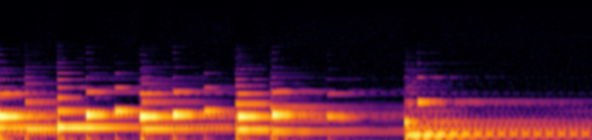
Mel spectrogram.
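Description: Background solo piano music: a run of single struck notes, about two or three a second, then a chord struck about five seconds in that rings out and slowly fades.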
